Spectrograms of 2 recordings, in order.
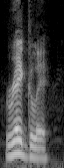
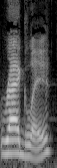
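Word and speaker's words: Rögle: But literally, Nils Höglander told us that the pronunciation of it in Swedish, unless he's just messing with these two Canadian reporters that he's talking to, it is regle. That's how you say it. It's not ragle.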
